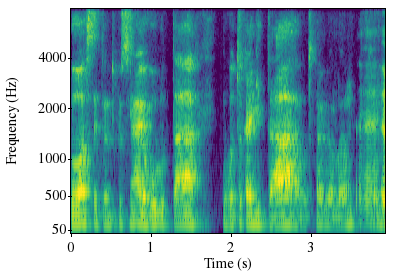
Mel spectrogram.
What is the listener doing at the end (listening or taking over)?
taking over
